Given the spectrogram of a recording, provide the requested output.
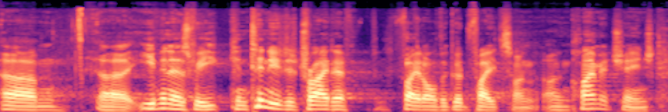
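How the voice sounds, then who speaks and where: In a very clean recording with a silent background, a man speaks in a normal speaking voice with an American accent, at medium pitch with ordinary pitch variation. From United States. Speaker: panel moderator. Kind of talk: panel discussion.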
